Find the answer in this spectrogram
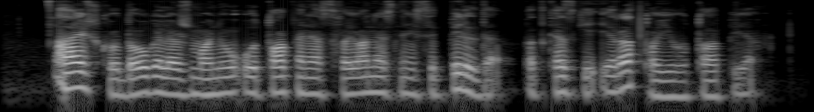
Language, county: Lithuanian, Šiauliai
